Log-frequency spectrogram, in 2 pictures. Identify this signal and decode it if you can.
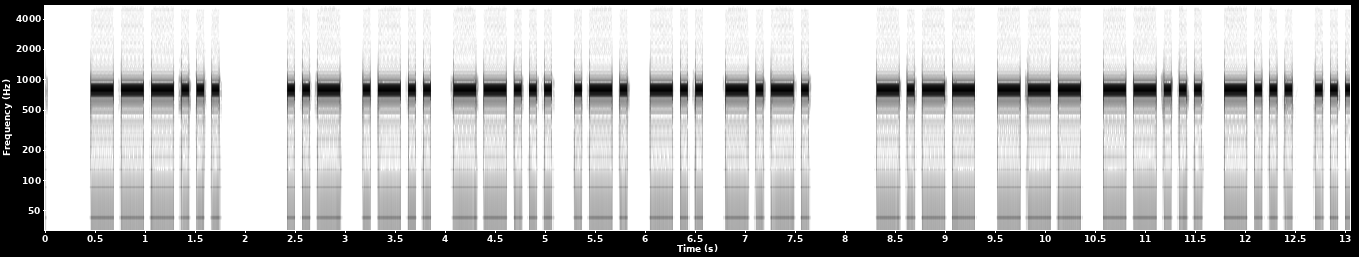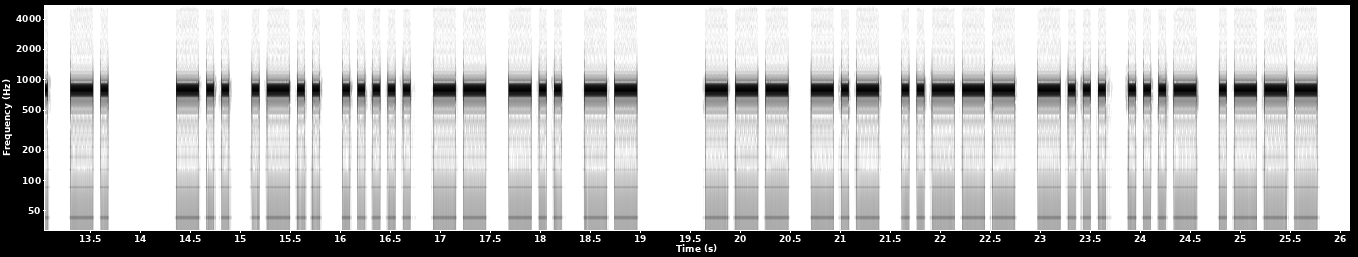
Morse code, heard as a keyed tone, about 16 wpm, 800 Hz. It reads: : UL7RDC YO7BSN DL5MDM OK2BVJ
